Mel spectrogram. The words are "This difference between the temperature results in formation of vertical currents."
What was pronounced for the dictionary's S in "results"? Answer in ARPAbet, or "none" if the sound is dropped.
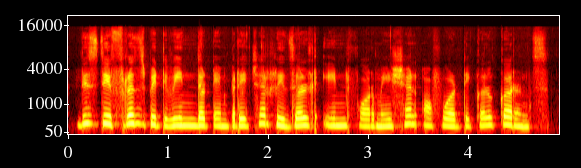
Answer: none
